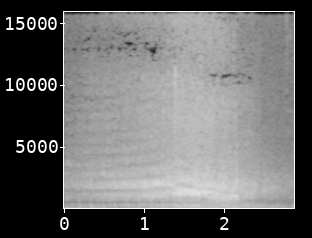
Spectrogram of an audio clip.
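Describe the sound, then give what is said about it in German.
A car drives past, its broad engine and road noise swelling to a peak around the middle and then easing off again. No one speaks. “Ist das mein Auto, das da gerade an mir vorbeifährt?”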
